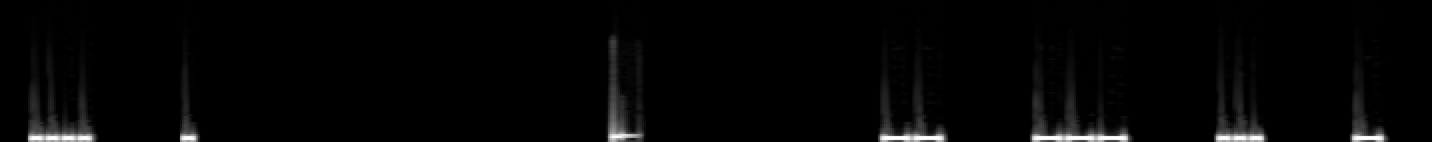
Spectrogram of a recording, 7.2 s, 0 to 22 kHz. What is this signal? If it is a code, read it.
Morse code, heard as a keyed tone, about 30 wpm, spaced as for 14 wpm, 700 Hz. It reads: HE MOST
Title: 4x Character Spacing - Top 100 Words - 30wpm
